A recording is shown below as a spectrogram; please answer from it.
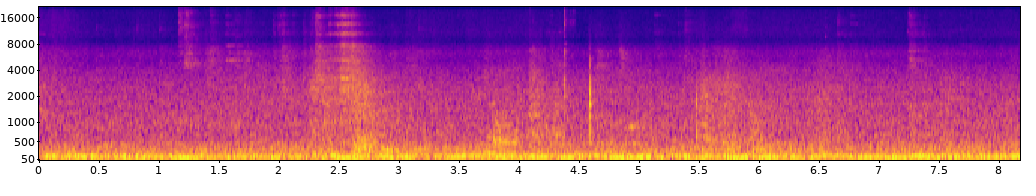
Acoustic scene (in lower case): restaurant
